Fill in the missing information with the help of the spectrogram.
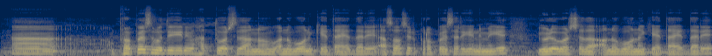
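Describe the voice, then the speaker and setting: A man casually explaining job notices in a voice-over, with many fillers and restarts. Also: medium pitch. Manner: repeats fillers, often restarts. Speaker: job news presenter.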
